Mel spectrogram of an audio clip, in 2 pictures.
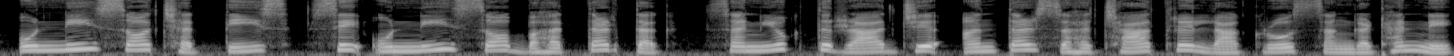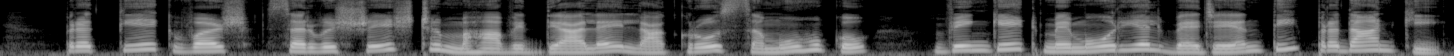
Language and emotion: Hindi, neutral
